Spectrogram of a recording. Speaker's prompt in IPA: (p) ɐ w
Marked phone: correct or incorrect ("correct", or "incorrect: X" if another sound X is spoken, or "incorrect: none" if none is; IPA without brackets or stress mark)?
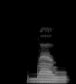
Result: incorrect: b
